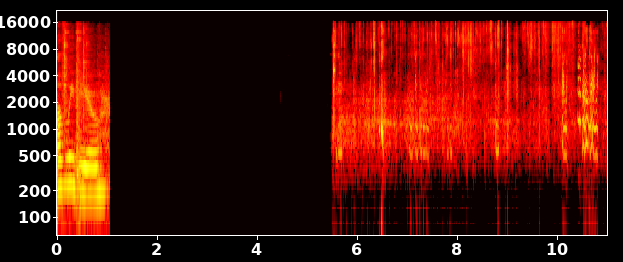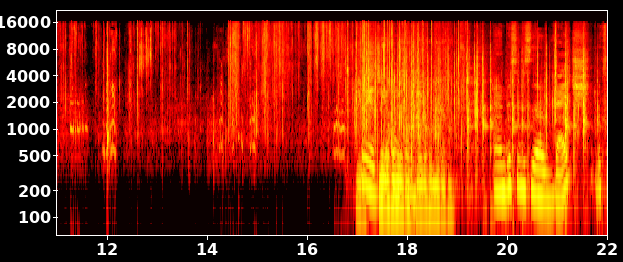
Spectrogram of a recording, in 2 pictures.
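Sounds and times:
food packets crinkling and tearing: 0:05.5 - 0:22.0
water pouring from plastic bottle: 0:05.5 - 0:22.0
clicks against plastic containers: 0:16.8 - 0:22.0.

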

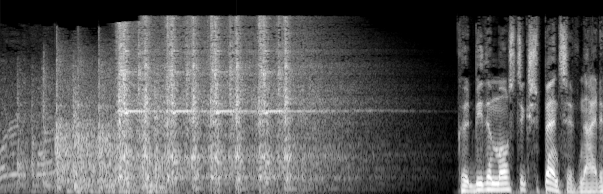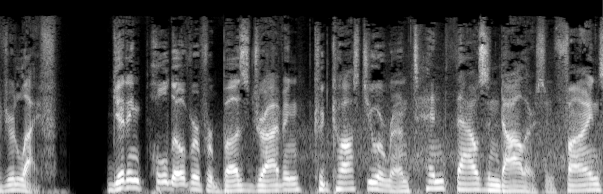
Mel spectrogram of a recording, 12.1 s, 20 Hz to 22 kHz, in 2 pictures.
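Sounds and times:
steady high tone: 0:01.2 - 0:04.2.

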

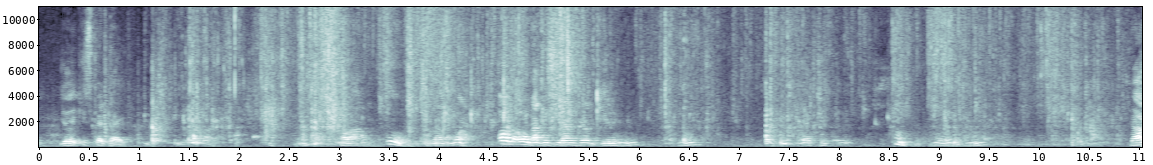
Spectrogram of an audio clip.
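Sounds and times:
water splashing from bucket: 0:00.6 - 0:11.0.

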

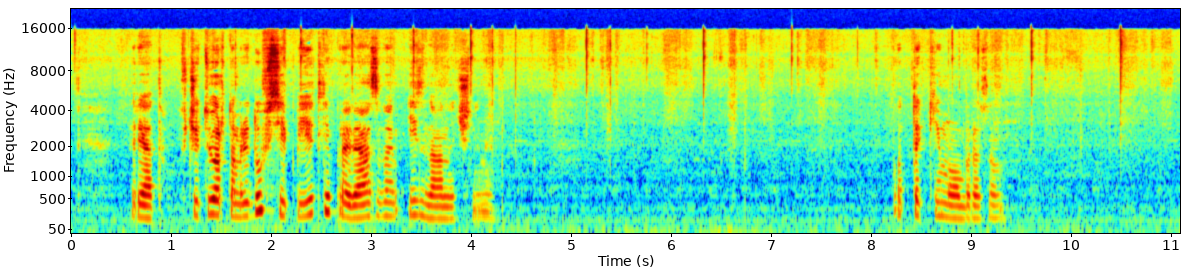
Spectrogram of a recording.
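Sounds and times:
low steady hum: 0:00.0 - 0:11.0
yarn rustling: 0:01.5 - 0:11.0
knitting needles clicking: 0:01.9 - 0:10.7.

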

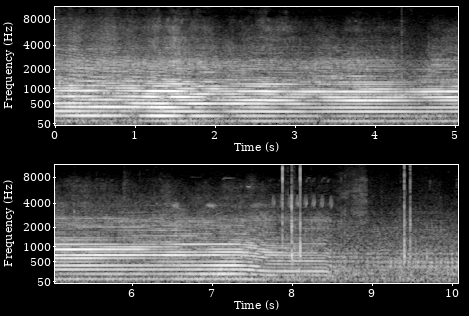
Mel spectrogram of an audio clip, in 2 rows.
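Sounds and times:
model plane engine buzzing drone: 0:00.0 - 0:10.0.

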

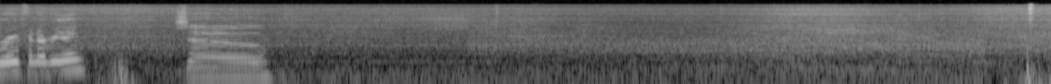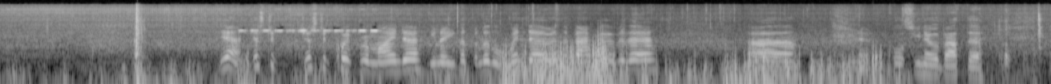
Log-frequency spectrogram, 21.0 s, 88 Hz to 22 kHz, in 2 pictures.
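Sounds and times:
car door shutting: 0:11.7 - 0:12.3
high steady beep: 0:12.8 - 0:14.6.

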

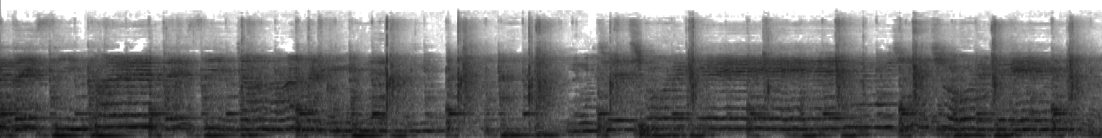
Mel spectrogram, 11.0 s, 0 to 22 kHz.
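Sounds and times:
woman singing: 0:00.0 - 0:04.6, 0:05.6 - 0:11.0
tabla drumming: 0:00.0 - 0:11.0.

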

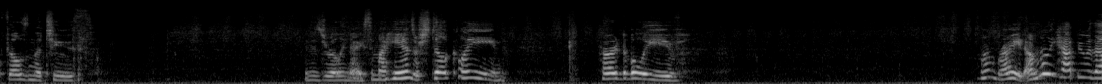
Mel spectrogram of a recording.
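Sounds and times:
woman speaking: 0:00.0 - 0:01.0, 0:03.0 - 0:05.2, 0:06.0 - 0:07.0, 0:09.8 - 0:11.0
hand rubbing pastel on paper: 0:01.5 - 0:11.0.

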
